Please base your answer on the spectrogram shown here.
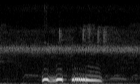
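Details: Captive wild-caught spotted dove with a small voice giving a single coo phrase: two short hooting notes, then a longer, slightly falling coo. A steady high electronic whine runs throughout.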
